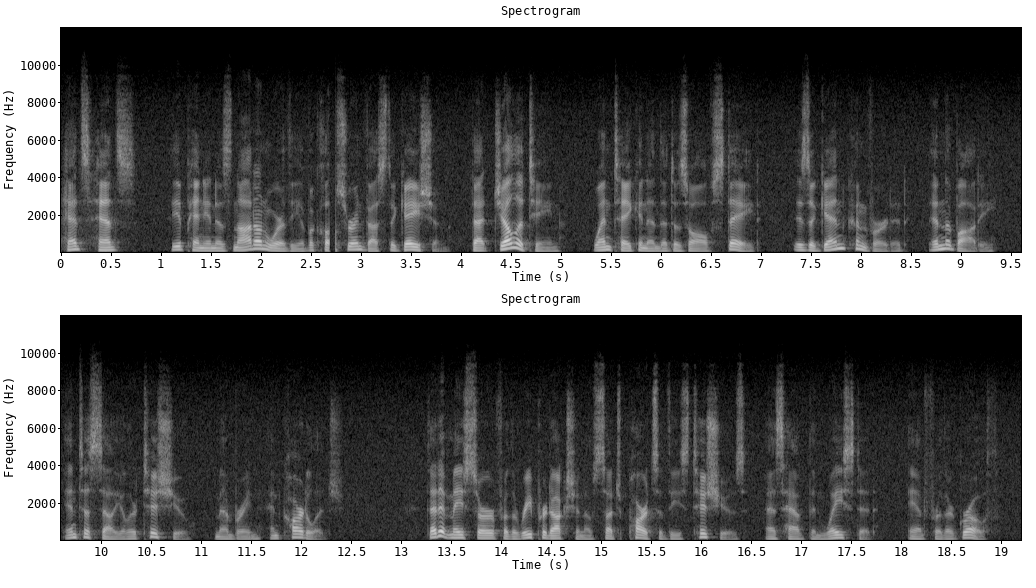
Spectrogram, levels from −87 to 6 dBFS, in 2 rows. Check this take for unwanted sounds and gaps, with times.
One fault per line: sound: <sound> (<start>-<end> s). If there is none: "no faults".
sound: dropout (2.7-2.7 s)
